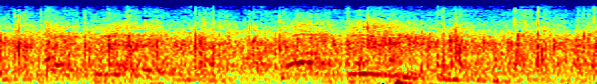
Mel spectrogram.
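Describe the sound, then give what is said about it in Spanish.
A football stadium crowd in Vallecas applauds a substituted player leaving the pitch, making a continuous broad roar of clapping under a man's steady commentary. “Se marcha Andrés Martín, que va a saludar a Soto Grado para ganar unos segunditos. Se retira entre los aplausos de la grada y va a entrar Álvaro García.”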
